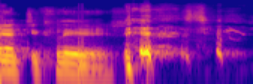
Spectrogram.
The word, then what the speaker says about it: Chanticleers: And by the way, you do know how to pronounce Coastal Carolina's nickname, don't you? After that. Chanticleers.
